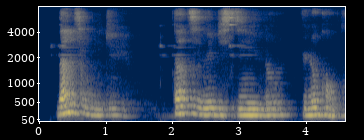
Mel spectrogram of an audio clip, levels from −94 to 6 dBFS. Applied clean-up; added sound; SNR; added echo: neural mask model DeepFilterNet 3.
